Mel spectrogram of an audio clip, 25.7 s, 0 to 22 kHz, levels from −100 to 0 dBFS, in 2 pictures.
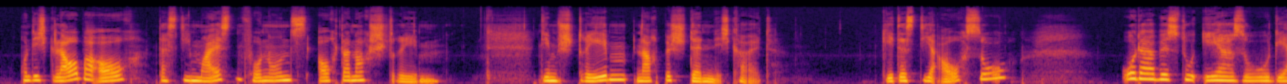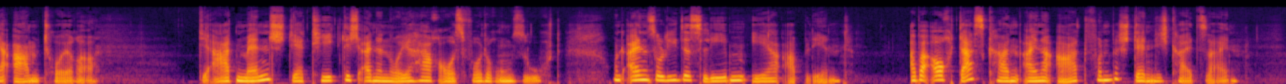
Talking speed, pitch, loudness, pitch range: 120 wpm, 170 Hz, -19 LUFS, 155-200 Hz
